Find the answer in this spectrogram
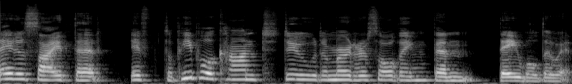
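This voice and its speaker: A woman with a German accent speaks very slowly at a medium pitch with ordinary pitch variation. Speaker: book vlogger. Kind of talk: casual book review.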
